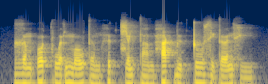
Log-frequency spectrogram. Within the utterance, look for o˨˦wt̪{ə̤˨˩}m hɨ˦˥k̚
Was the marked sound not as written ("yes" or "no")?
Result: no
